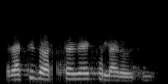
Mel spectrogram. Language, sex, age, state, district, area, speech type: Odia, female, 45-60, Odisha, Dhenkanal, rural, conversation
